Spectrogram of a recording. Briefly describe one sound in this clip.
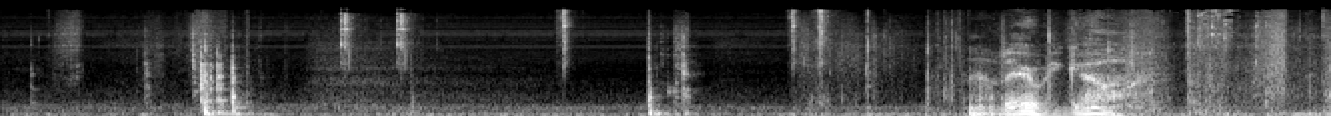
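A wooden bow clicks and creaks as it is handled.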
